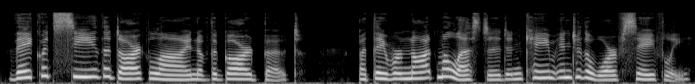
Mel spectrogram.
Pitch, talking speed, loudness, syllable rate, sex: 260 Hz, 180 wpm, -15 LUFS, 4.3 syllables/s, female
